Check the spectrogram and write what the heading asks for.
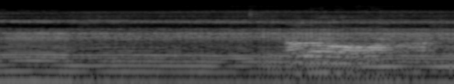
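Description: A low, steady droning tone like a held chant. A brief higher, wavering sound rides over it about one and a half seconds in.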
